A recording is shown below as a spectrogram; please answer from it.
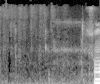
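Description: Near silence with a few faint small ticks, then a man starts speaking near the end.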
